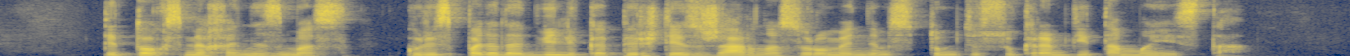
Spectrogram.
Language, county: Lithuanian, Vilnius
